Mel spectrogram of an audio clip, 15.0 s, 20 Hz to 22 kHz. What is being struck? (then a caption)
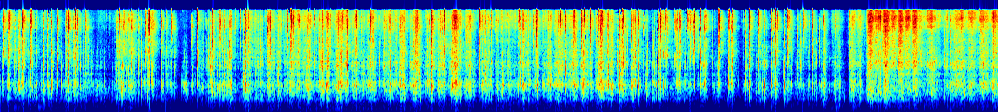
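Foil-lined plastic pouch of dry pasta. A foil-lined plastic Knorr Pasta Sides pouch full of dry pasta is crinkled and squeezed with the fingers, then flipped. It gives a steady, dense crackle and crinkle centered around 1 kHz, with bright, sharp edges and almost no low end. It holds at a fairly even level for the full fifteen seconds, with brief dips between grips.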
